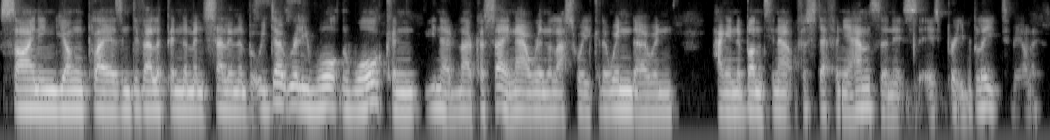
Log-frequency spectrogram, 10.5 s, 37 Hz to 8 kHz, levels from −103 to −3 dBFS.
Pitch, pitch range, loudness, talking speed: 120 Hz, 115-130 Hz, -31 LUFS, 265 wpm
